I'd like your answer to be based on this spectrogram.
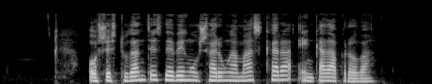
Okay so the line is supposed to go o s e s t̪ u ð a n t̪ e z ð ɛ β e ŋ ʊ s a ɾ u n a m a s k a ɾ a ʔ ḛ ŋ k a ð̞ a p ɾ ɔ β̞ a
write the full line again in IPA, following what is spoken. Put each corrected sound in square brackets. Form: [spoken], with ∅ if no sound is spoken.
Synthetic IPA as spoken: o s e s t̪ u ð a n t̪ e z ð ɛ β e ŋ [u] s a ɾ u [ŋ] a m a s k a ɾ a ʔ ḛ ŋ k a ð̞ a p ɾ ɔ β̞ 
